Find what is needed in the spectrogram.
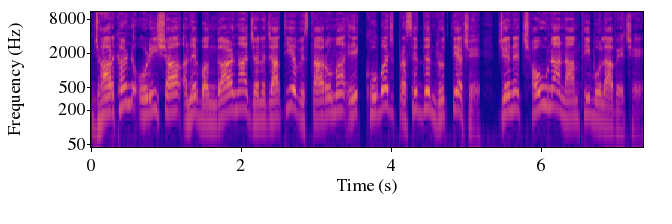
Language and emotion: Gujarati, neutral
